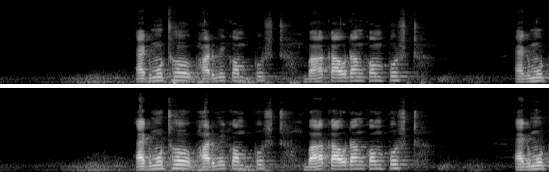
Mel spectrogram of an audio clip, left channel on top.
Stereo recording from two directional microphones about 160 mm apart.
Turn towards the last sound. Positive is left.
turn(degrees=0)  # may be behind; listen again after turning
